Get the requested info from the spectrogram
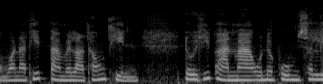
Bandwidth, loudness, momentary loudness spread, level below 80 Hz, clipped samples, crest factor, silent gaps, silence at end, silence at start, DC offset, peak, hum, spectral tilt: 15 kHz; -31 LUFS; 10 LU; -60 dBFS; under 0.1%; 16 dB; none; 0 s; 0 s; under 0.1%; -14 dBFS; none; -5 dB/octave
